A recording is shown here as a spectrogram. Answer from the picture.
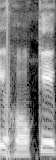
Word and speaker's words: hoquet: Next question की तरफ बढ़ेंगे, और नेक्स्ट क्वेश्चन में पूछा गया है कि हॉकी को फ्रांस में क्या कहते हैं।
